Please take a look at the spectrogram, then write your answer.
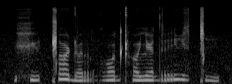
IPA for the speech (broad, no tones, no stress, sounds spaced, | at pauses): xʲ ɘ ǁ ʌ ɖ ʌ r ɡʱ ɔ d ʈʰ ʌ lʲ ɑ d r i z ǀ i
